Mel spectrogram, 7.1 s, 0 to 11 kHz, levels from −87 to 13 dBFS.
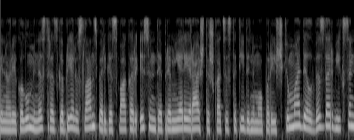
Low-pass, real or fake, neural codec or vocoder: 7.2 kHz; real; none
